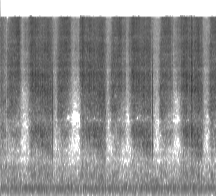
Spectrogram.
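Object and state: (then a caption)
Sanding sponge block. Fingertips and nails scratch across the abrasive face of a small, solid, black rectangular sanding sponge block. The result is a quiet, steady run of rough, hissy scratching strokes with brief gaps between them, over a constant low hum.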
